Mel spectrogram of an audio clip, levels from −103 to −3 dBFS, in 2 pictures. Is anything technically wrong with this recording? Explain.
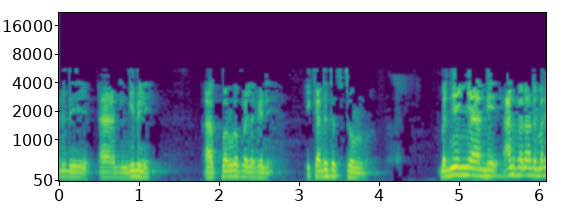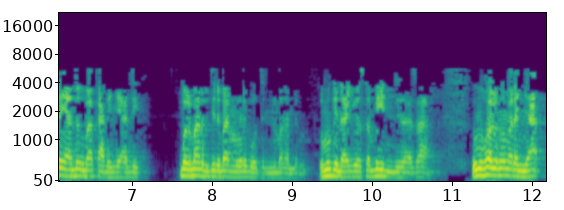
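Yes. Throughout, the speech has a hard treble ceiling at 5.6 kHz and watery, swirly artefacts. This is likely MP3 compression at a very low bitrate, around 17 kbps. A spectrogram shows a flat cutoff and flickering holes where weak components drop out frame by frame.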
